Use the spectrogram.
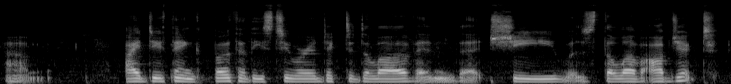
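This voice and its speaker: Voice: mid-range voice, level tone, slow pace, gravelly, mellow. Vlogger musing over a drawing outdoors in the evening, unscripted, rambling with frequent ums and small chuckles. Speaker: sketch artist and empathic reader. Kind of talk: casual commentary on a drawing.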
